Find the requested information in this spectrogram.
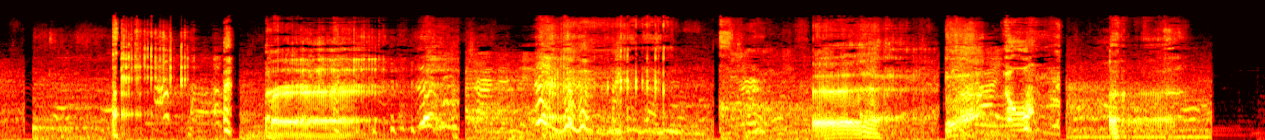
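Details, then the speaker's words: Repeated burping, hashtags suggesting a female burper: long, loud, drawn-out voiced belches one after another, with music and talk in the background. "your hey excuse me I didn't know I could do that"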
